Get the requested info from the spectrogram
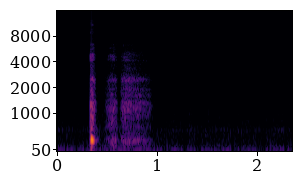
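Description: A young woman's voice makes one brief, soft vocal sound about a third of a second in, followed by a faint breath; the rest is quiet.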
